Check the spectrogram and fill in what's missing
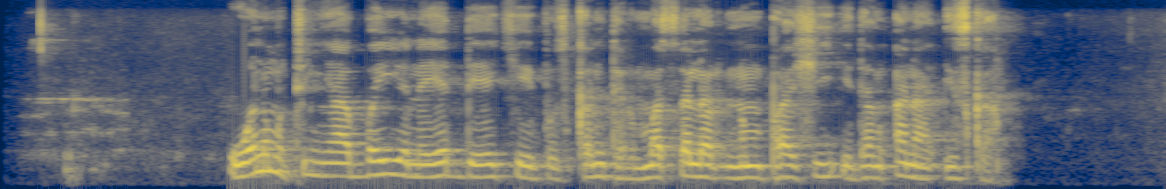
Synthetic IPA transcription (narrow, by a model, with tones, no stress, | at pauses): wɐ˦ni˦mʊ˨tʊ˦mjaː˦bɐ˦jːɐ˨na˨jɐ˦dːa˨jɐ˦kʲʰeː˨ɸʊ˨skɐ˦ntɐ˨rmɐ˦sʼɐ˦lɐ˨rnʊ˦mɸaː˦ʃiː˦ʔɪ˨dɐ˦ŋʔa˦naː˨ʔɪ˦s̬kaː˨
